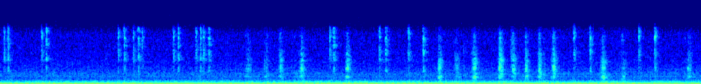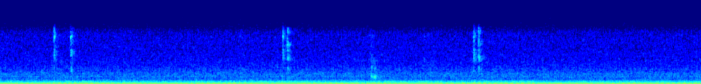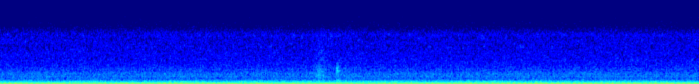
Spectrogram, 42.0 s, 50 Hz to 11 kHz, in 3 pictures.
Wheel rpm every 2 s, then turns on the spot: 0, 0, 0, 0, 0, 0, 0, 0, 0, 0, 0, 0, 0, 0, 0, 0, 0, 0, 0, 0, 0.
none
